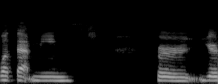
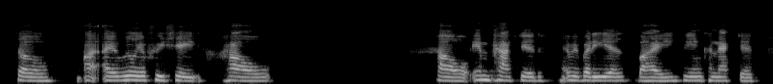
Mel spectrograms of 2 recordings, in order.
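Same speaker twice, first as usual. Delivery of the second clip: getting emotional while speaking. Speaker addressing a group before handing over to the next person, getting emotional. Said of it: "I'm just I'm really getting emotional".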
